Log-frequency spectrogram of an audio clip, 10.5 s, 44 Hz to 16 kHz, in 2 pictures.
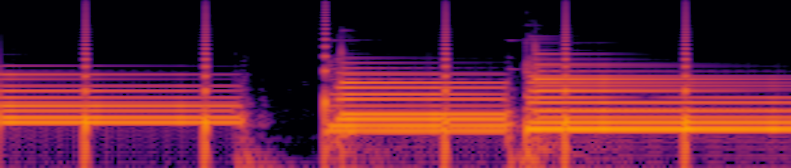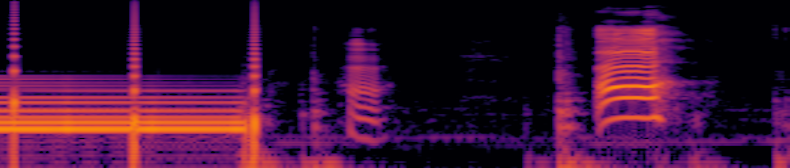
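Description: Sustained chords played on a MIDI keyboard through a software instrument, three long chords in turn, the last stopping about seven seconds in. A metronome clicks at 75 beats a minute throughout.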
